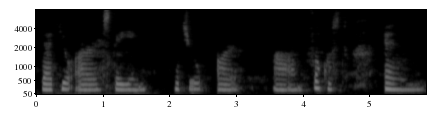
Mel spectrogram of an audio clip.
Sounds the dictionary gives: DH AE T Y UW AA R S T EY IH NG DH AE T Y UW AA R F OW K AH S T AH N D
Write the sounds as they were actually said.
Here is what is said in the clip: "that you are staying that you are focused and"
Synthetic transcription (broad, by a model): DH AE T Y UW AA R S T EY IH NG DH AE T Y UW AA R F OW K AH S T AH N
